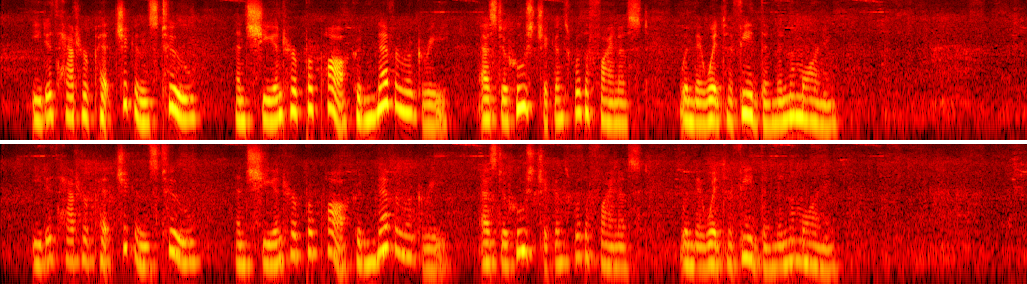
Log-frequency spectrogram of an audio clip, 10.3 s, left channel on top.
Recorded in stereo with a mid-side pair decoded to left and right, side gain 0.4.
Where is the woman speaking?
55° left, 0.9 m.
